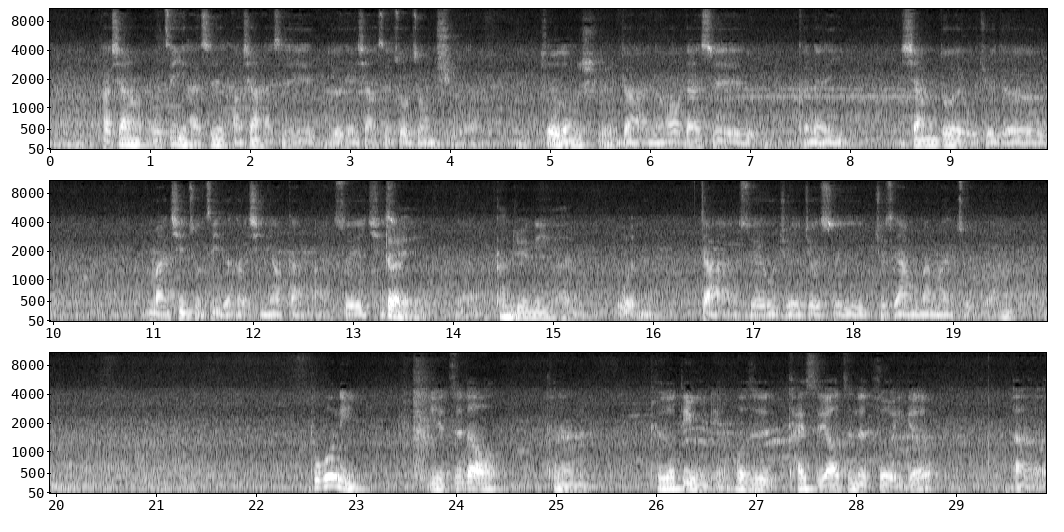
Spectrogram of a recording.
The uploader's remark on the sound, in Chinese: 直接不孝的坐下來假裝客人開始聊天，然後又不小心按到iphone7的語音備忘錄的錄音鍵。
